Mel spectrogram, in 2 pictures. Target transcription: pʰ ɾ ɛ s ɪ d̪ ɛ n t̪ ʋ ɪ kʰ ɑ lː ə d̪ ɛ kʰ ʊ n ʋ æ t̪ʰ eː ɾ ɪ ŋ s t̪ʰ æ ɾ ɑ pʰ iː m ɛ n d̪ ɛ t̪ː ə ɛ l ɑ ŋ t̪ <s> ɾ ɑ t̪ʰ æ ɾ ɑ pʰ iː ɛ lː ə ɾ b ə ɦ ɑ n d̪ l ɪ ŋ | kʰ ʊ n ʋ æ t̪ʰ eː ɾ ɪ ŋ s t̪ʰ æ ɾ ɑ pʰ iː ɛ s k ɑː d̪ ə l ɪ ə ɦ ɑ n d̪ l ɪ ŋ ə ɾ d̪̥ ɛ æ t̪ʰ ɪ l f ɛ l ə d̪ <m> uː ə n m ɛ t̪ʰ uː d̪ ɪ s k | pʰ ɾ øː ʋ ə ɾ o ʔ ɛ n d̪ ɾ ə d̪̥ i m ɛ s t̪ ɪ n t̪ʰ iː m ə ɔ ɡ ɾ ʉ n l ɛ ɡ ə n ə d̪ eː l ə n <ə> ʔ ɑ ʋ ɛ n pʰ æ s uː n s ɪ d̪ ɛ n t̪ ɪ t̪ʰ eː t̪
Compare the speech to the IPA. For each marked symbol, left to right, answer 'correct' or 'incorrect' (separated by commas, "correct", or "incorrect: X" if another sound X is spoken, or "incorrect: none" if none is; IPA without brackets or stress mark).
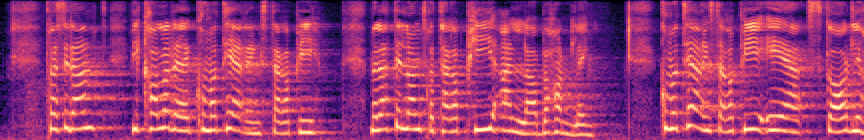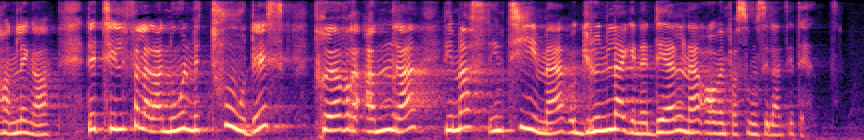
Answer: incorrect: f, incorrect: n, correct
